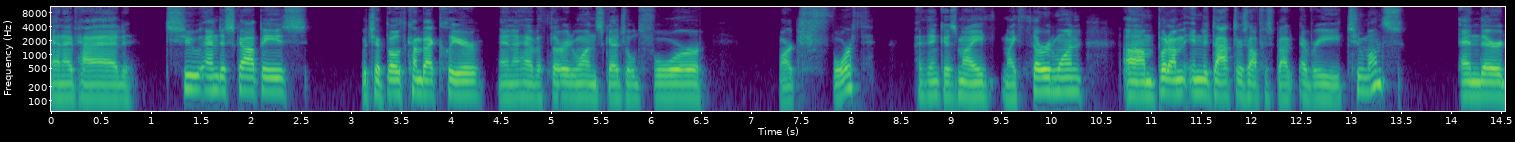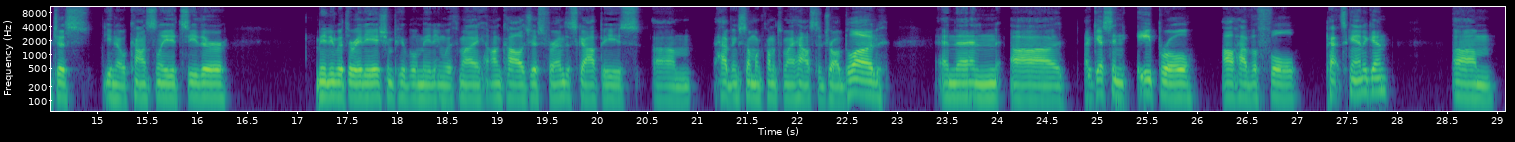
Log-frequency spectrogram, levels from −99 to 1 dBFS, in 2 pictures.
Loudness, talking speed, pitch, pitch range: -26 LUFS, 170 wpm, 115 Hz, 110-130 Hz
